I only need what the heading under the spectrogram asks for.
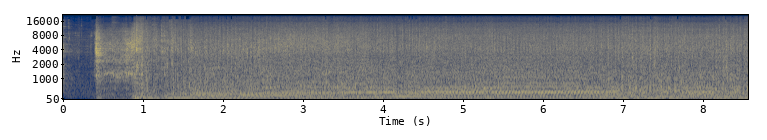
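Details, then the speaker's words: Abandoned 1968 Camaro small-block Chevy V8: cranks, catches, then loose, uneven wandering idle and acts oddly on blips; owner suspects the choke, possibly vacuum leak or timing, unconfirmed. "It's the choke. The choke's messing with stuff because the second you blip it, it does some funny things."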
